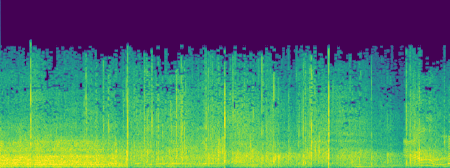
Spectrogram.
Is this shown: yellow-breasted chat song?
no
